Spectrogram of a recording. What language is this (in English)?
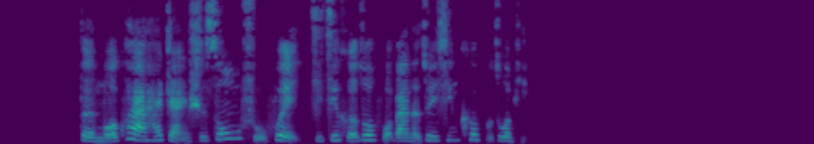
Chinese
